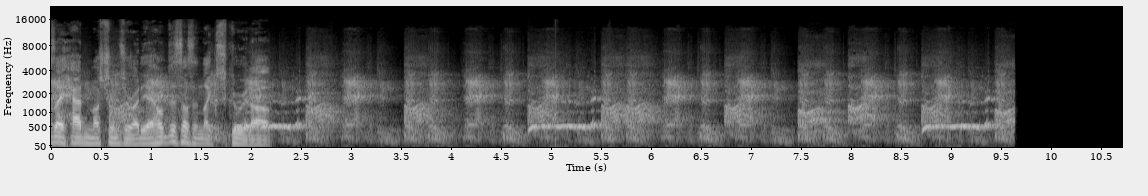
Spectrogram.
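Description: Flying creatures give out short warbling cries in repeated bursts.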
